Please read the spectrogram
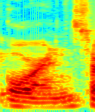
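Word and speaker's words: Auryn: and the Orion, the childlike Empress's necklace of interwoven snakes to protect him. – Or the Orin, I mispronounced it.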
